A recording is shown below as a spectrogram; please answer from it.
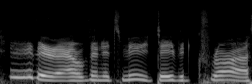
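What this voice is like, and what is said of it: Whiny imitated voice. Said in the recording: “He has that weird, like, ... whiny voice ... his voice is only whiny towards the end of it”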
